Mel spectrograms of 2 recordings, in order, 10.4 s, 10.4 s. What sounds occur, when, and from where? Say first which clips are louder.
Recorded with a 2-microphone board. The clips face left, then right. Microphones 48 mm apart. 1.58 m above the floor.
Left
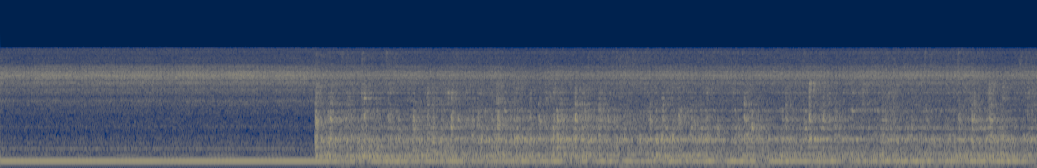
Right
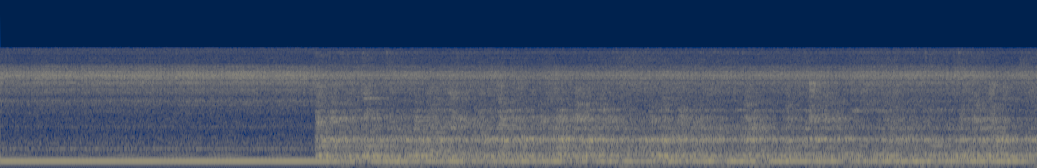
3.1 s boiling: left 4 dB; 75° left (ahead or behind), 2.5 m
